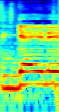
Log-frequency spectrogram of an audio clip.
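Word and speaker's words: Galle: donc demain justement je vais à ça se prononce gaéé en SRI lankaais c'est dans le sud et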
